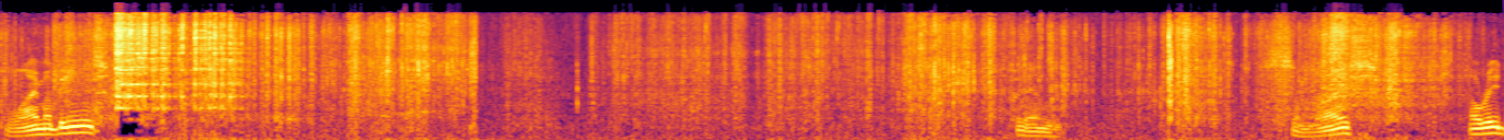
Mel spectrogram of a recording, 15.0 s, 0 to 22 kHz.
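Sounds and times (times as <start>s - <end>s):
beans pouring into a pot: 0.8s - 2.6s.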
